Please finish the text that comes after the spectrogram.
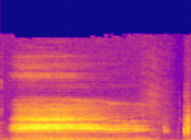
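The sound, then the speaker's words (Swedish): One long, steady exhale through the nose with the mouth closed, as a breathing technique, a breathy hiss lasting nearly two seconds before trailing off, followed by a faint short rustle. “Och andas ut genom näsan med munnen stängd.”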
